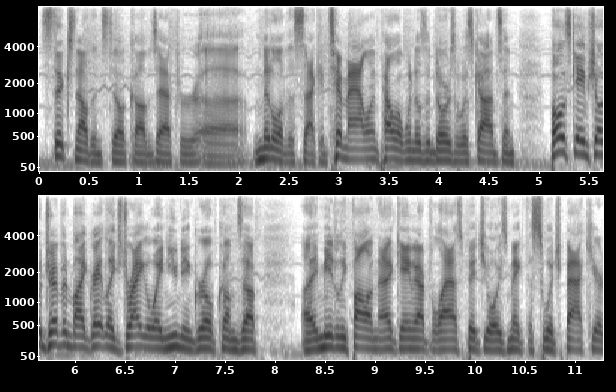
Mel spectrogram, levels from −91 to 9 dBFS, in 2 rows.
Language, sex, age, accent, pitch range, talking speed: English, male, 40-59, American, 110-140 Hz, 240 wpm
